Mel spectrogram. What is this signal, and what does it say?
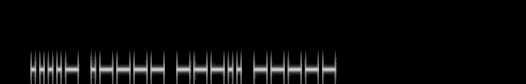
Morse code, heard as a keyed tone, about 28 wpm, 700 Hz. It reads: 4180
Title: Numbers - 4-Digit 28wpm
